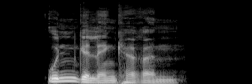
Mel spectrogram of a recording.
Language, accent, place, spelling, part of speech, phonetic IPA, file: German, Germany, Berlin, ungelenkerem, adjective, [ˈʊnɡəˌlɛŋkəʁəm], De-ungelenkerem.ogg
- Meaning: strong dative masculine/neuter singular comparative degree of ungelenk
